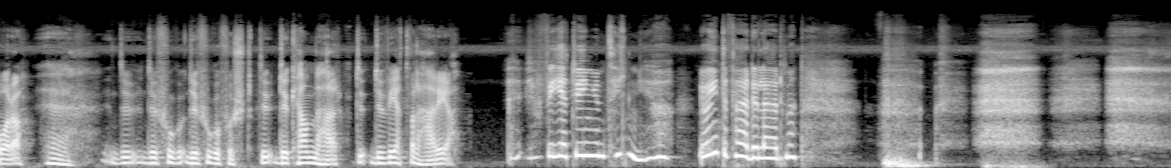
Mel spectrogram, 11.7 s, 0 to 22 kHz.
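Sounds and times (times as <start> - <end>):
speech: 0.0 - 10.2
deep breaths: 0.4 - 1.0, 8.0 - 11.6.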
